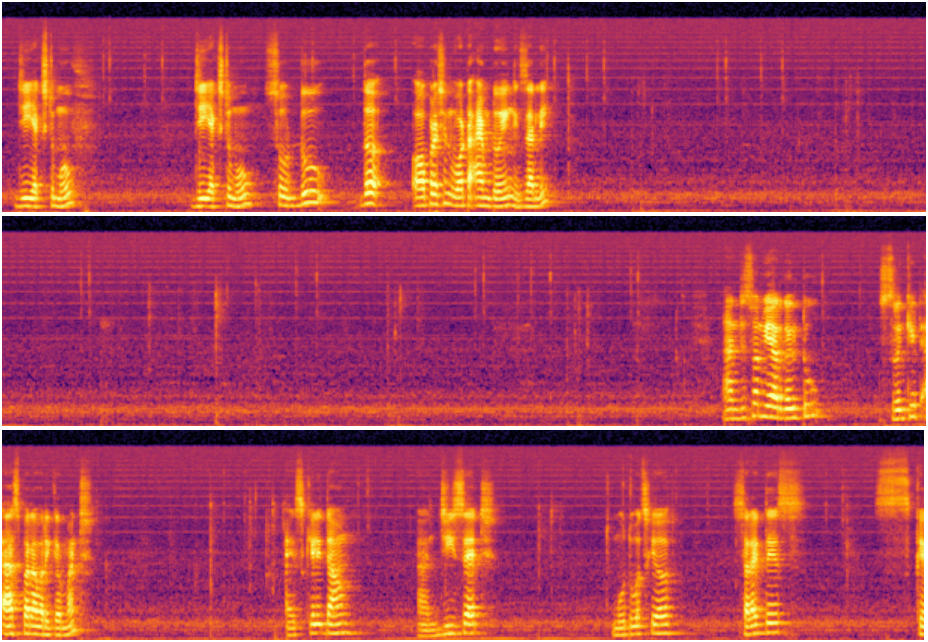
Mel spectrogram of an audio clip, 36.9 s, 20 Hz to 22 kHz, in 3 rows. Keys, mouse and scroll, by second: 0.1 g, 1.4 middle click, 1.9-4.1 drag, 2.4 g, 4.1 middle click, 4.7-7.3 drag, 5.5 g, 7.3 middle click, 7.7-9.6 drag, 8.3 g, 9.6 middle click, 10.1-13.4 drag, 11.1 g, 13.4-16.2 middle drag, 16.2-18.8 drag, 17.4 g, 18.8 middle click, 19.4-20.8 drag, 19.8 g, 20.8-22.6 middle drag, 22.6-29.4 drag, 28.2 s, 29.4 middle click, 30.3-36.9 drag, 30.3-34.0 right drag, 30.3 g, 36.3 z.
